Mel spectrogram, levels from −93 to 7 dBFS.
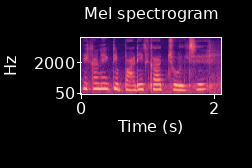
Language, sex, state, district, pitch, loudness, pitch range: Bengali, female, West Bengal, Cooch Behar, 260 Hz, -15 LUFS, 250-290 Hz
